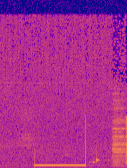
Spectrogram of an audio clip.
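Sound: telephone ringing tone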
